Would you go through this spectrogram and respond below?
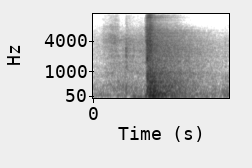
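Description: A single sharp slam as a door shuts on a Honda Pioneer 1000-5 side-by-side utility vehicle, close and solid, with a short fading thud after.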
